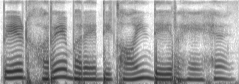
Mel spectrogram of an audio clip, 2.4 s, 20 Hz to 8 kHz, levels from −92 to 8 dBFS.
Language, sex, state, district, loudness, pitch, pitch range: Hindi, female, Himachal Pradesh, Shimla, -16 LUFS, 205 Hz, 190-225 Hz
